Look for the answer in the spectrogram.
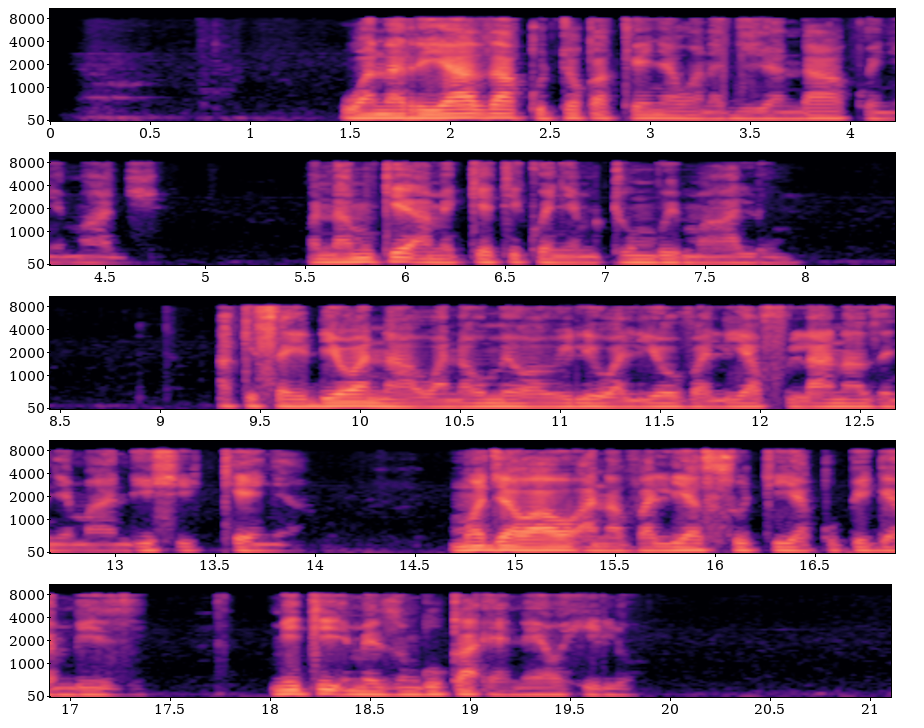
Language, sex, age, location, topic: Swahili, male, 25-35, Kisumu, education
